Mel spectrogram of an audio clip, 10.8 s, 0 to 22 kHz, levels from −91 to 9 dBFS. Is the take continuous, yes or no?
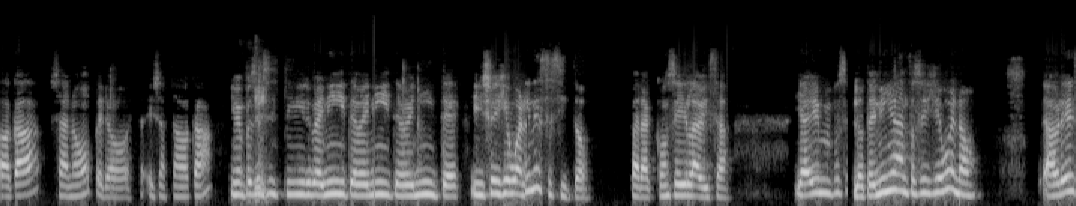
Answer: no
